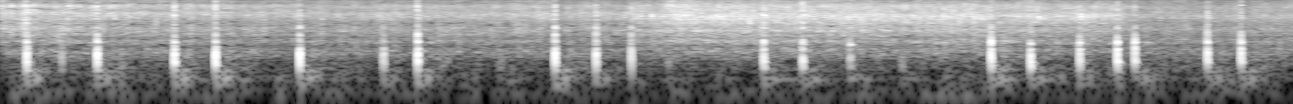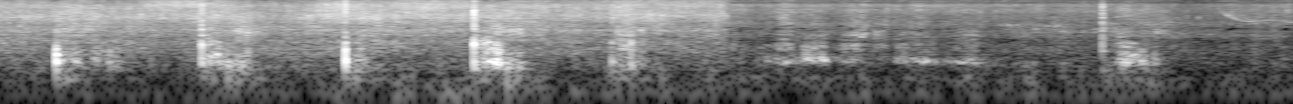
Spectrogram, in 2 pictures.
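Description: Chicken and tomatoes sizzling in hot oil in a metal karahi pot, with a metal slotted spoon knocking against the pot about twice a second as the tomatoes are mashed. The knocks thin out after about seven seconds, and the sizzle drops quieter about ten seconds in.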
